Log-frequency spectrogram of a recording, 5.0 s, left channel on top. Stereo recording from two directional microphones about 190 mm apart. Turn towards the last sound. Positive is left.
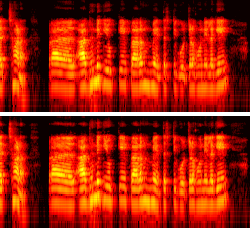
turn(degrees=-30)  # may be behind; listen again after turning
